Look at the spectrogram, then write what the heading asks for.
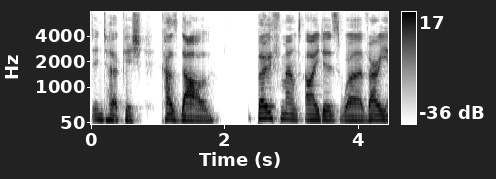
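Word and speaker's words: Kaz Dağı: course is the one in the story is pronounced in turkish kazdal both mount ida's were very important in mythology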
